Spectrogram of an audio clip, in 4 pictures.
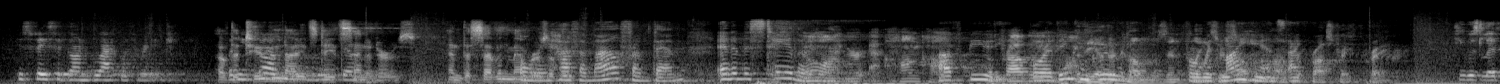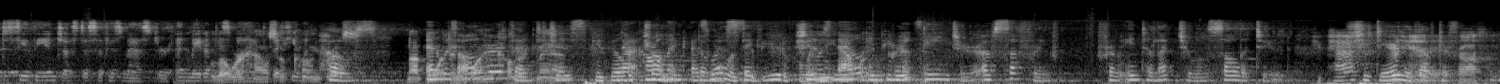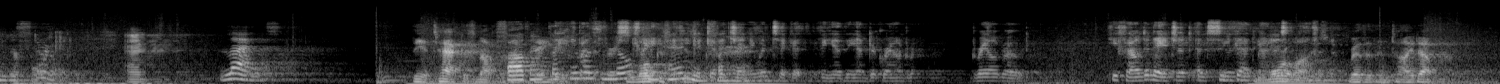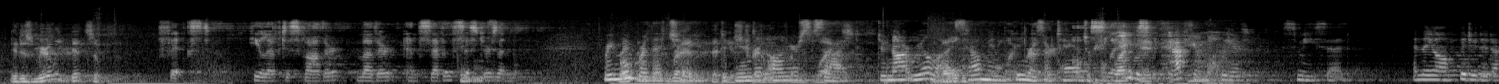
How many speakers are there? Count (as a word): seven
